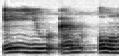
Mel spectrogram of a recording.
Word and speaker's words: ओम: तो वो ओम नहीं होता है, AUM ओम होता है। तो उ और म, उ और म, दो स्वर और एक व्यंजन मिलके हमें ये ओम का प्रोनाउंसिएशन करना होता है।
